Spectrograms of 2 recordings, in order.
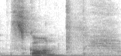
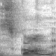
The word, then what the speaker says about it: scone: you call it scone i know it's spelt o-n-e i get it but that's how we pronounce it scone a scone and a rock cake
